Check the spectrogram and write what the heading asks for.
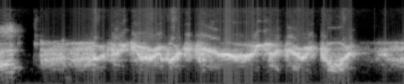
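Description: A man's voice received over amateur radio and heard through the transceiver's speaker: thin, narrow-band radio audio that starts just under half a second in after a brief gap, with a short dip near the end.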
